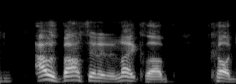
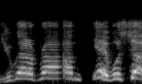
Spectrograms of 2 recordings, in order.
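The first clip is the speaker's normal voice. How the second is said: challenge shout; 8 semitones higher than usual. Retold or imitated. The narrator squaring up to a tough guy, shouted dare. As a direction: call him out, ready to swing. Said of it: "I said".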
